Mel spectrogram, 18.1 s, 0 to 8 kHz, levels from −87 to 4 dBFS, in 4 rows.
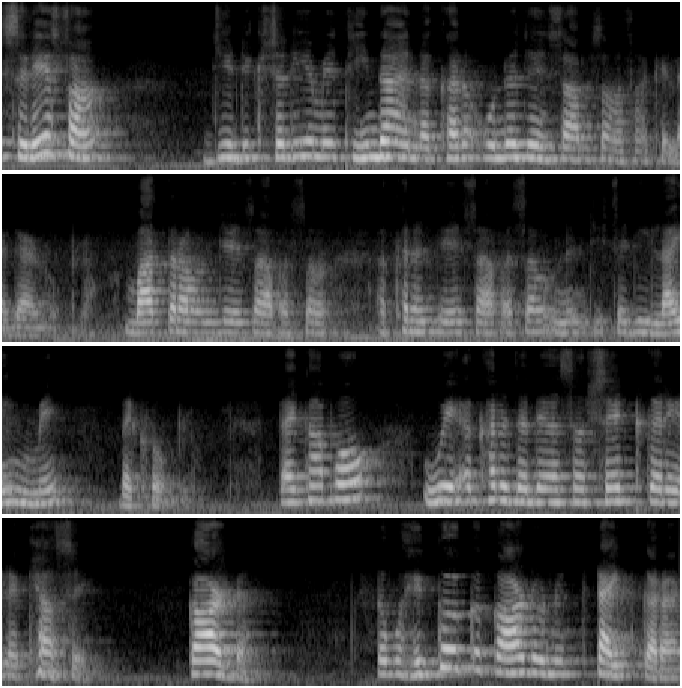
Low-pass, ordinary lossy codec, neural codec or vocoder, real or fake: none; none; none; real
